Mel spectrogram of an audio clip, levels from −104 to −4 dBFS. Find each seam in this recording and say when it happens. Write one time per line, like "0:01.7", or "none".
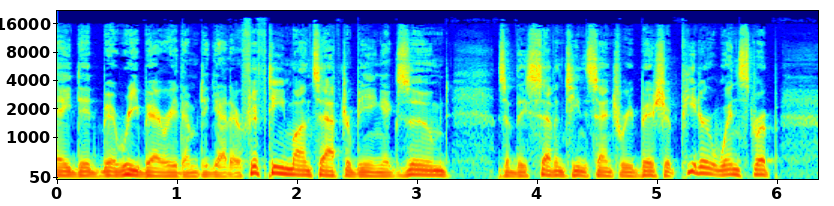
0:03.7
